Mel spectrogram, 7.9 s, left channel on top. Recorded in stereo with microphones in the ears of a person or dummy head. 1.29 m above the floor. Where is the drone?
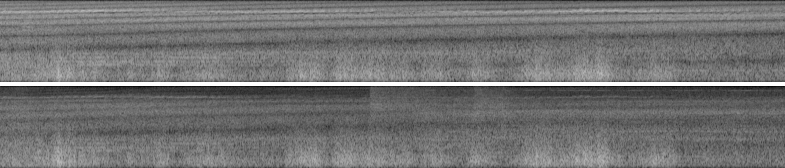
80° left.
